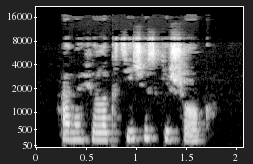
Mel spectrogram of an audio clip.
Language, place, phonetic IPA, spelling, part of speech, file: Russian, Saint Petersburg, [ɐnəfʲɪɫɐkˈtʲit͡ɕɪskʲɪj ˈʂok], анафилактический шок, noun, LL-Q7737 (rus)-анафилактический шок.wav
- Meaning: anaphylactic shock (severe allergic reaction)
